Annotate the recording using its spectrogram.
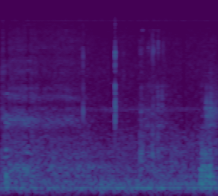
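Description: Quiet room tone with a couple of faint clicks a little after a second in.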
